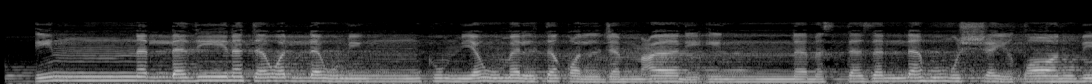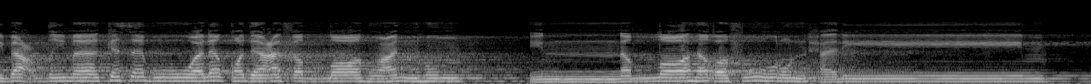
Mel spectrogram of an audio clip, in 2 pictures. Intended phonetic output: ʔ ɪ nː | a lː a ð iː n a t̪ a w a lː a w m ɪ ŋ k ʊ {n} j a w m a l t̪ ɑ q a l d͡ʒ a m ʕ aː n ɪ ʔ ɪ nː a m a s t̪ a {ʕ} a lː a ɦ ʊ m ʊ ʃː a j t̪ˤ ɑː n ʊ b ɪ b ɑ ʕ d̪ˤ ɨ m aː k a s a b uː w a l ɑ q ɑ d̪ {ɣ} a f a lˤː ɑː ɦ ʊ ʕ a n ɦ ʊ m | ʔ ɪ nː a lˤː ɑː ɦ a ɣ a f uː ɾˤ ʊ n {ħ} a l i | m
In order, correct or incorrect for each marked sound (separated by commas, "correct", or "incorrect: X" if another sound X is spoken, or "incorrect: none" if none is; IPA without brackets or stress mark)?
incorrect: m, incorrect: z, incorrect: ʕ, correct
